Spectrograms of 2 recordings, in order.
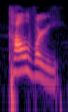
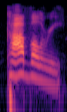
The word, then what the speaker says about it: cavalry: third word is cavalry cavalry don't say Calvary do say cavalry it is a noun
